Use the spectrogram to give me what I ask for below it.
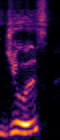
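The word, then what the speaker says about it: joules: कशामध्ये स मध्ये मोजतात वर्क मेजर इन ज स्पेलिंग आहे जे य एल एस जे ओ यू एल एस जुल्स आणि तुम्हाला जर फक्त सिम्बॉल लिहायचा असेल तर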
